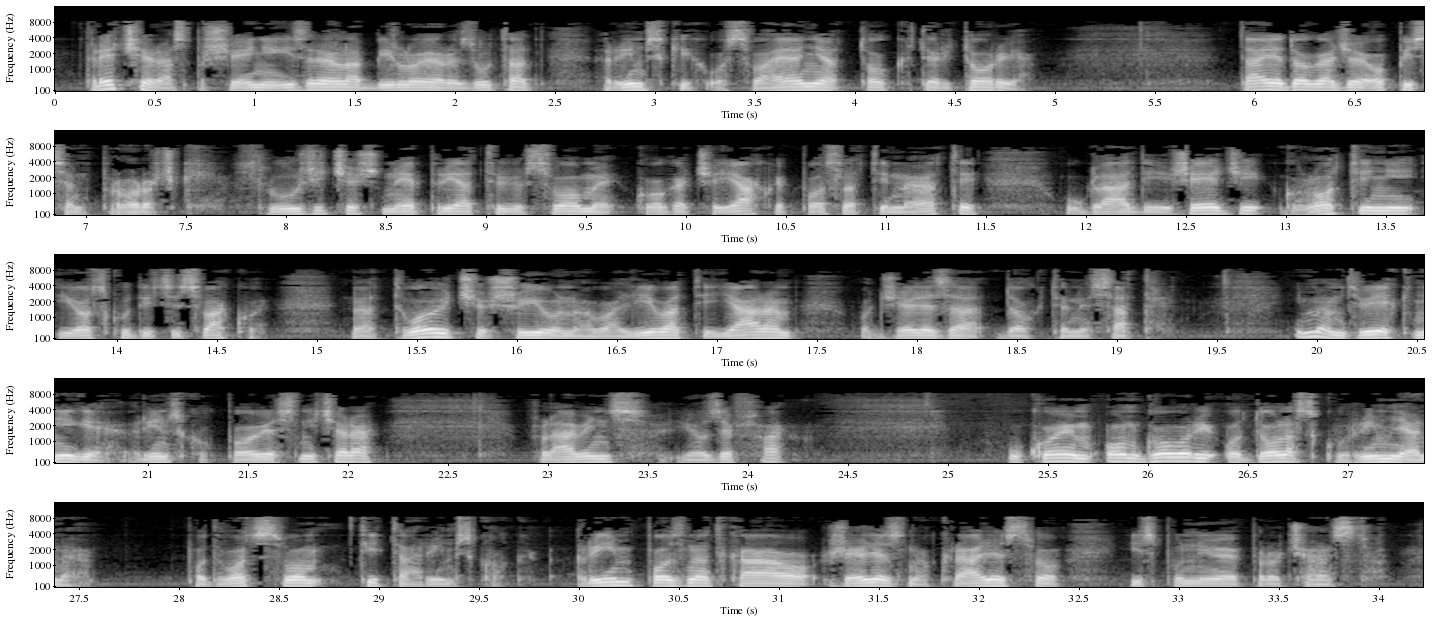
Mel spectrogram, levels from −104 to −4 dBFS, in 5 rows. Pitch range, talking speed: 105-125 Hz, 125 wpm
